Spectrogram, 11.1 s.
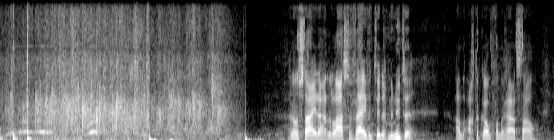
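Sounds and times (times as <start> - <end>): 
audience applause: 0.0 - 4.8
speech: 5.8 - 8.4, 9.1 - 11.0.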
